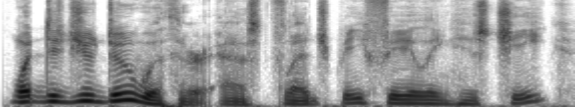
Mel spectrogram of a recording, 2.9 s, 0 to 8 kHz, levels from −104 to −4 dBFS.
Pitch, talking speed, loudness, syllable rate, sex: 115 Hz, 230 wpm, -19 LUFS, 5.6 syllables/s, male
